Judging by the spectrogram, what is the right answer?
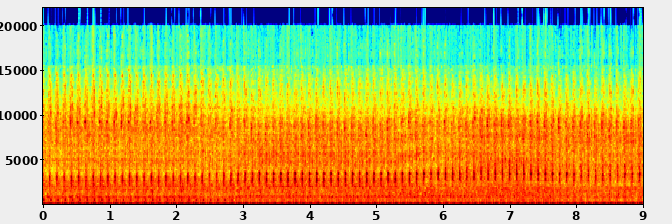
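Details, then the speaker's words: Circa-1970 sand rail, 2.2L engine with dual 44 IDF carbs, revived from dead: loud rhythmic popping over a lumpy, rough engine note after fitting the distributor cap. It backfired out of a carb, one barrel is way off, and the owner suspects bad valves. "I hear a barrel kicking in hey you can hear the engine speeding up"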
